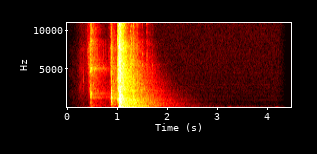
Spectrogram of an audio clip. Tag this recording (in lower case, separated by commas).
door, home sounds, slam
